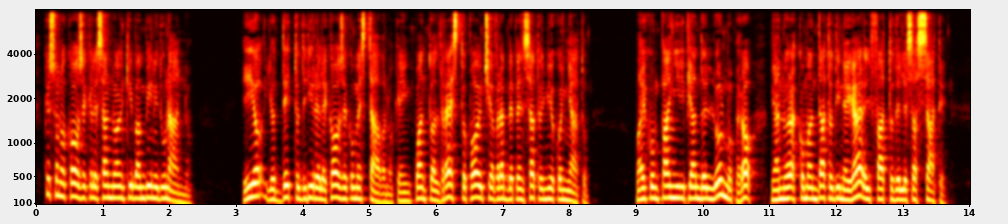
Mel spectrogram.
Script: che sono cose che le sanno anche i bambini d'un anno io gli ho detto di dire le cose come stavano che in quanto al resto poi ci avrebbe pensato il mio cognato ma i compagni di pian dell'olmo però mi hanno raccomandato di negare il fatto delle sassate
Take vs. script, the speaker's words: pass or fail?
pass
